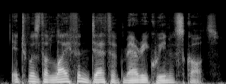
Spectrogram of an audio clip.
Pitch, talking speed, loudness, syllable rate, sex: 105 Hz, 290 wpm, -16 LUFS, 6.1 syllables/s, male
